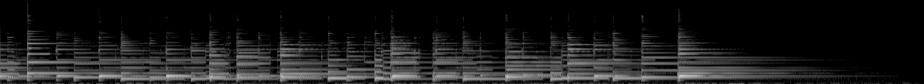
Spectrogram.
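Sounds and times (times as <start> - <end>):
Beltona Concert High Country Cone resonator guitar: 0.0 - 8.6.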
